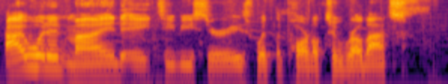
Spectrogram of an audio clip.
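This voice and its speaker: A man's voice: mid-range voice, lively intonation, normal speed, no room sound, faint music behind. A man chatting casually as a panelist on a livestream round table. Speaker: panelist in a video game discussion.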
